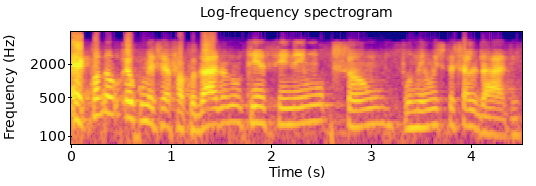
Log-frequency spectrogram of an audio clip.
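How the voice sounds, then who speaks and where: Over noticeable background noise, a man talks at a very fast pace. His pitch is fairly high and his intonation lively. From Natal, northeastern Brazil. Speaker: orthodontist. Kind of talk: TV interview.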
